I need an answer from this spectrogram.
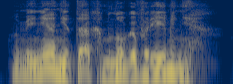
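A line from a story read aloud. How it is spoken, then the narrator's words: Sighing. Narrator (Russian): вздохнул гость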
